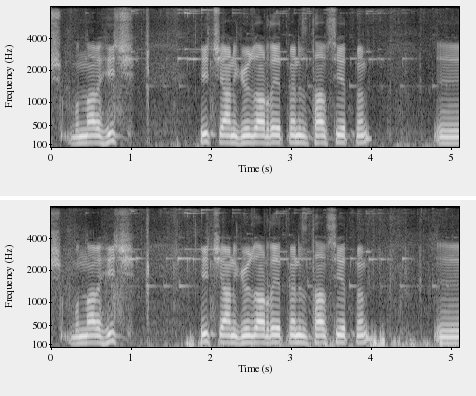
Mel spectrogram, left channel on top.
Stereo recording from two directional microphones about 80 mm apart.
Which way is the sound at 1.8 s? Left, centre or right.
Left.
